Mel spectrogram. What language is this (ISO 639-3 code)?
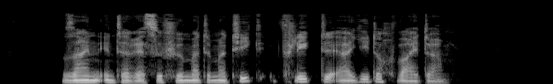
deu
